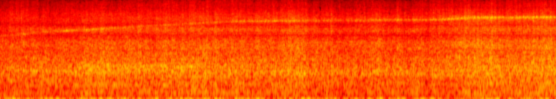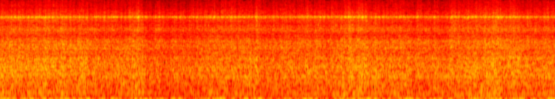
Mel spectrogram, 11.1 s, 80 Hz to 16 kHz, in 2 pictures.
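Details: Steady, even diesel rumble with a faint high whistle that rises then holds, and no knocks or misses, from a 2002 Volvo G736VHP motor grader with a Cummins diesel. Its meter shows 6,691 hours but doesn't work; the engine runs healthy.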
